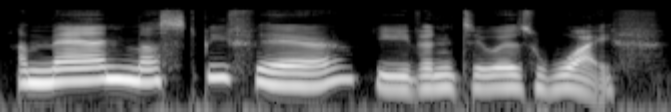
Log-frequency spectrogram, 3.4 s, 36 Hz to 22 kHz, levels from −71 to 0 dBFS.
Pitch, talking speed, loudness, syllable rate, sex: 185 Hz, 160 wpm, -16 LUFS, 3.3 syllables/s, female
